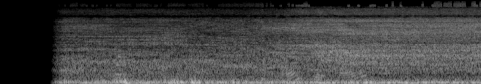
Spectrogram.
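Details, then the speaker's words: 1976 Chevy or 1964 Chrysler, parked for decades, on a hot-day Tucson-to-Kansas City road trip. Heard on pulling up: engine rumbling at idle with a steady hiss as coolant boils and vents from overheating. "It is awful hot today. When I pulled up, I could hear it hissing."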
